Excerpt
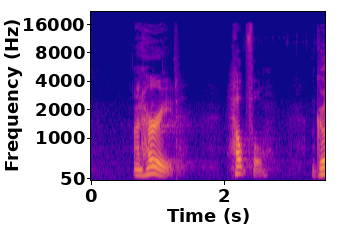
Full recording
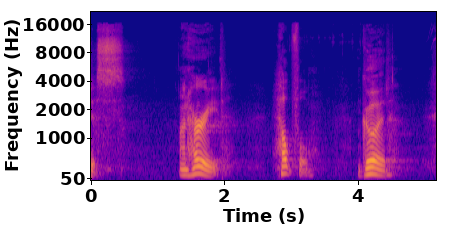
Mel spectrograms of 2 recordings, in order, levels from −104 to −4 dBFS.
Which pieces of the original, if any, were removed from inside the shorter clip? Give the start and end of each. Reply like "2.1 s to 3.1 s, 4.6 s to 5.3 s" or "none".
none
